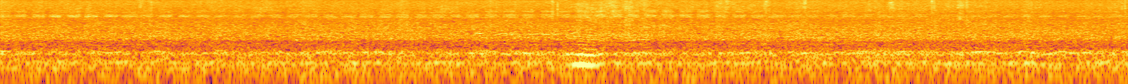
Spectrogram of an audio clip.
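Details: A swarm of bees leaving the hive: constant thick humming from countless wings, low droning tones with one brief louder bee passing close midway.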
